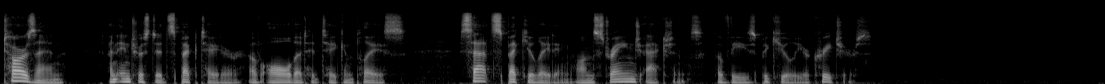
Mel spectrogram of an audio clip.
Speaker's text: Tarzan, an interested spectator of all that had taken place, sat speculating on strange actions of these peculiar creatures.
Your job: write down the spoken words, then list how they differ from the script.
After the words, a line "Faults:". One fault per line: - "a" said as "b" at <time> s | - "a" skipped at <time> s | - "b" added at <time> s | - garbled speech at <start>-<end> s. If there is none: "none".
Tarzan, an interested spectator of all that had taken place, sat speculating on strange actions of these peculiar creatures.
Faults:
none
